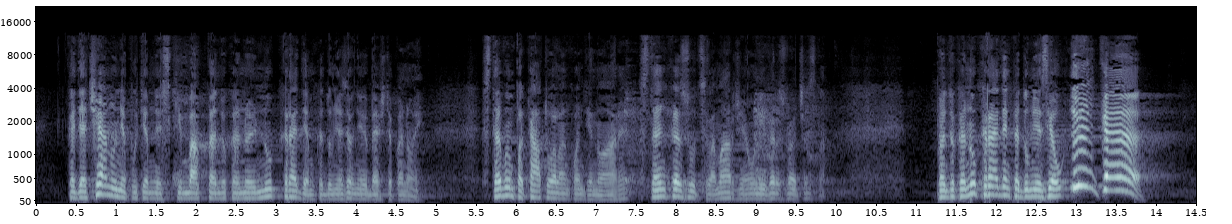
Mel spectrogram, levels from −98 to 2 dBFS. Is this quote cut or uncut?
uncut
